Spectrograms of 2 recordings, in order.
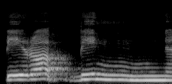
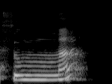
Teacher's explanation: bacaan sum tu dibaca panjang sedikit kerana dengung kat mana datangnya daripada hidung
